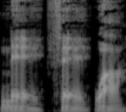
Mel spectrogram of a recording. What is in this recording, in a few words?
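"nethewa", concatenated syllables; Affixing experiment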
